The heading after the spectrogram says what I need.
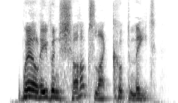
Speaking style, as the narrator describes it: said the sergeant with a chuckle

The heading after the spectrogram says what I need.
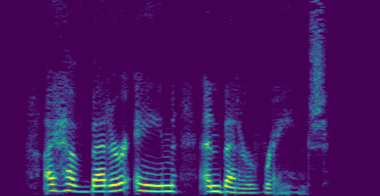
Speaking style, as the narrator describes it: I snarl

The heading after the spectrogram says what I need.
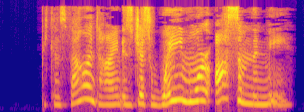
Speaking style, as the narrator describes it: snapped Magnus

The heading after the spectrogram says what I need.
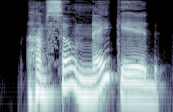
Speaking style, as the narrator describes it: she says, and laughs

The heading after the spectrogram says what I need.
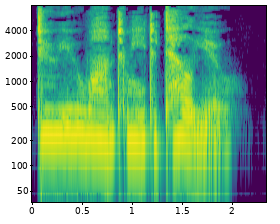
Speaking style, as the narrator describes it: He asked, his voice quiet

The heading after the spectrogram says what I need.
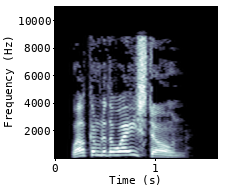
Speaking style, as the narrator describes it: the innkeeper called out from behind the bar

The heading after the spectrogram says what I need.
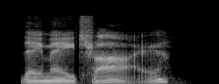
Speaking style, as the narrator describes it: he growls

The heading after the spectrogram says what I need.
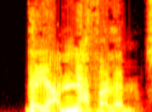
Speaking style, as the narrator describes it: spat Itarlum

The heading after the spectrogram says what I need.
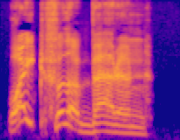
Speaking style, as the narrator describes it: a guard officer snarled

